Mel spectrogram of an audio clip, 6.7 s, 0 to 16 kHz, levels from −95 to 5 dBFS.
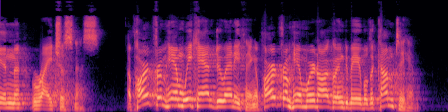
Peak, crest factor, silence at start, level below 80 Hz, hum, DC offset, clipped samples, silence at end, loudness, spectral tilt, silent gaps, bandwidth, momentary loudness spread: -4 dBFS; 12 dB; 0 s; -48 dBFS; none; under 0.1%; under 0.1%; 0.45 s; -16 LUFS; -5 dB/octave; none; 9.6 kHz; 10 LU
